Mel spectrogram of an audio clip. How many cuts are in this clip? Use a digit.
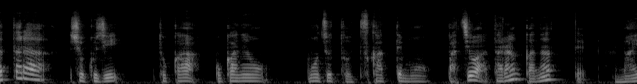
1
